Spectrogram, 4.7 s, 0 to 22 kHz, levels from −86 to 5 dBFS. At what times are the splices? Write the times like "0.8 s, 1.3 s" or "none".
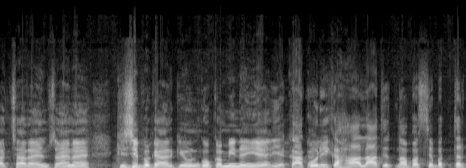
2.8 s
